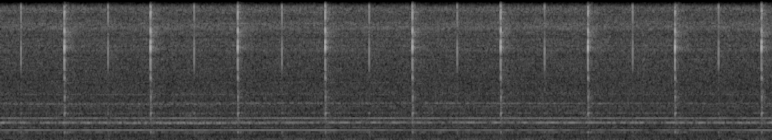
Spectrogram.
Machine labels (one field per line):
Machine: valve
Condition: normal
